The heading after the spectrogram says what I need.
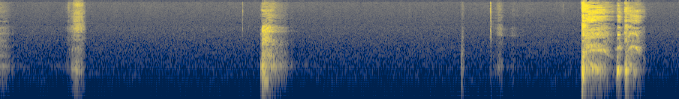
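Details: Person with a cold who is sniffling a lot gives a few short, soft coughs and sniffs in a quiet room, ending in a louder double cough; coughing.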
